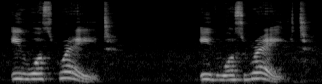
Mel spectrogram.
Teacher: Even though the sentence has three words, the main fall happens only on the last one because that's the nuclear syllable. So remember even if there are small small sorry ups and downs before the real tone is on the final important word those earlier movements are called prenicular prenicular pattern sorry and they do not decide the tone.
